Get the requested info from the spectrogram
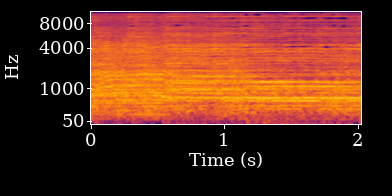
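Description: Live Valencian folk bolero: a choir of voices singing sustained notes over a rondalla of strummed and plucked guitars and lutes.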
